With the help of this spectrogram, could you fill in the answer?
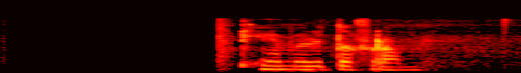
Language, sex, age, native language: Icelandic, male, 9, Icelandic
